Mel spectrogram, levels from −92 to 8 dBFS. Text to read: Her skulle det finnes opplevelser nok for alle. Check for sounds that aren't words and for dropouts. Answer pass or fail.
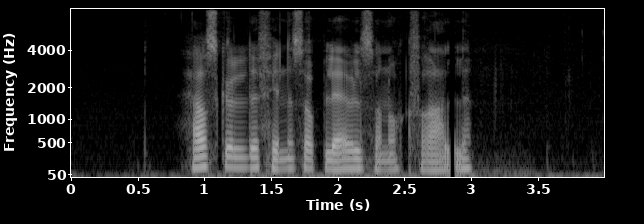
fail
